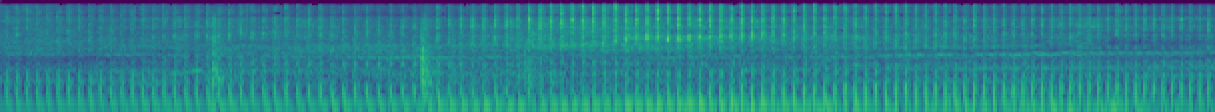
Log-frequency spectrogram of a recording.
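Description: Small motorcycle-type engine running steadily close by, with a fast, even firing pulse. Two short clicks sound about one and two seconds in.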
